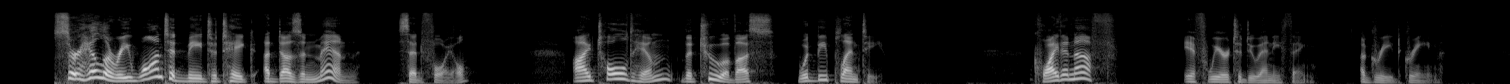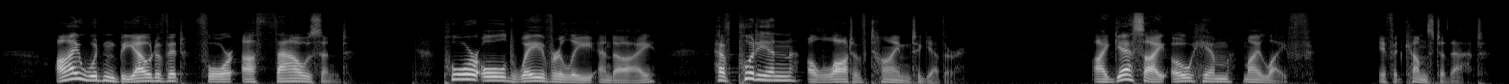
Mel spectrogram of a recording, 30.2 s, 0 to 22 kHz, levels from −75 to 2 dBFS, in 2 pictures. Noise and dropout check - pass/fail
pass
